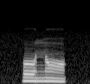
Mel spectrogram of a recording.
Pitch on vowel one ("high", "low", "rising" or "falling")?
low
